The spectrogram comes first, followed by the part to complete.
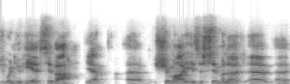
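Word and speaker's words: Sut mae: you hear siva yeah shamai is a similar uh uh term how's it going yeah shamai and people tend to respond shamai um in english it's pronounced shumai so i just just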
